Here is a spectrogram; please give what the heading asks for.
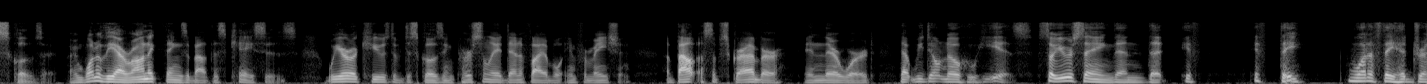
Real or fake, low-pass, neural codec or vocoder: fake; 7.2 kHz; codec, 16 kHz in and 24 kHz out, 0.4 kbps, LongCat-Audio-Codec, two codebook decoder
